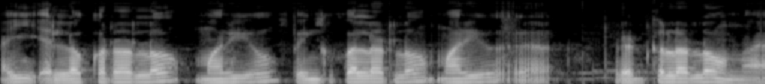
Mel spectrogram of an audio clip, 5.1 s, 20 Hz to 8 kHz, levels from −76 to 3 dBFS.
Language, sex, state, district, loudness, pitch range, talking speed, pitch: Telugu, male, Telangana, Mahabubabad, -19 LUFS, 110-125 Hz, 165 wpm, 115 Hz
